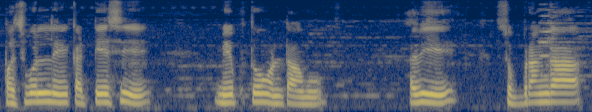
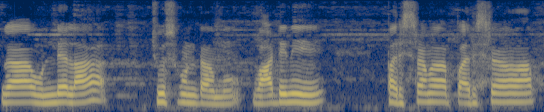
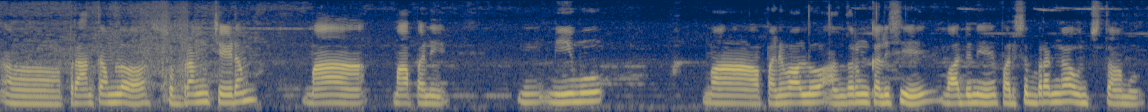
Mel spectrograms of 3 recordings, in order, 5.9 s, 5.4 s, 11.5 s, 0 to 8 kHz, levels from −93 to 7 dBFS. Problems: background sounds at intervals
